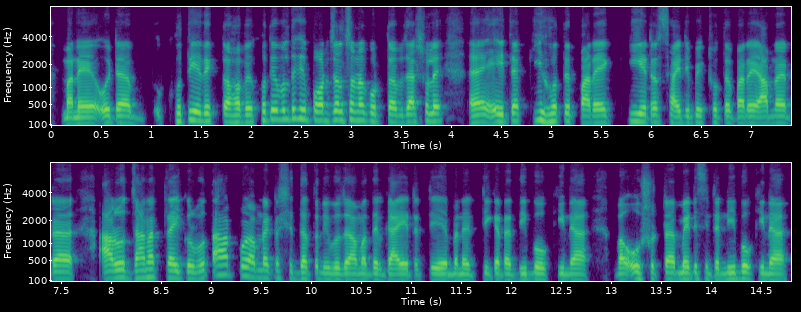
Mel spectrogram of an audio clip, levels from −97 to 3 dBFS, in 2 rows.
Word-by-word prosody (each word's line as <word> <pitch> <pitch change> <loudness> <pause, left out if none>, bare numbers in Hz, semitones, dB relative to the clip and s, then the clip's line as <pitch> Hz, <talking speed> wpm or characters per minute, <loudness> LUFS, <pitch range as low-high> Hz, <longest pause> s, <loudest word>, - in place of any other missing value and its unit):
মানে 110 +1 +4 0.2
ঐটা 125 0 +3 0.5
খতিয়ে 165 +2 +2
দেখতে 150 -1 -1
হবে। 135 0 +2
খতিয়ে 180 +2 +1
বলতে 185 +1 -1
কি 190 - +3
পর্যালোচনা 165 0 +2
করতে 145 -1 -4
হবে 135 -1 0
যে - - +6
আসলে 150 +1 +1 0.3
অ্যাঁ 130 +2 +4 0.2
এটা 150 - +1
কী 170 - -5
হতে 150 0 +1
পারে, 125 0 +4 0.3
কি 150 - -8
এটার 135 -1 -1
সাইড 115 +1 +2
ইফেক্ট 125 +1 -5
হতে 120 - -3
পারে। 120 +1 +3
আমরা 120 +1 0
এটা 130 0 +2 0.5
আরো 135 +2 +4
জানার 145 +2 +1
ট্রাই 135 -1 +3
করব। 125 0 -1 0.2
তারপর 195 -2 +1
আমরা 140 -1 -2
একটা 135 - -10
সিদ্ধান্ত 120 -1 -2
নিব 110 -1 -4
যে - - +5
আমাদের 110 0 -1
গায়ে 105 0 +4
এটা 100 - -11
টিয়ে 110 - -1
ইয়ে 105 - 0
মানে 105 -1 0 0.2
টিকাটা 110 -1 -1
দিব 110 +1 -5 0.2
কিনা 105 -1 -1 0.4
বা - - +4
ঔষুধটা - - -1
মেডিসিন 115 -1 -1
টা 110 - 0
নিবো 120 +2 +1
কিনা। 110 -2 +1
130 Hz, 205 wpm, -23 LUFS, 115-150 Hz, 0.5 s, যে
